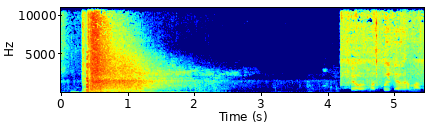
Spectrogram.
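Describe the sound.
A 155mm Paladin howitzer fires in Ukraine with a single sudden, heavy boom followed by a long rumbling decay that fades over a few seconds, before a voice begins speaking.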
